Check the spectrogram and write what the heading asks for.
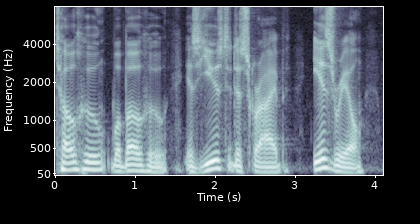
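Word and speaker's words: tohu wobohu (תֹהוּ וָבֹהוּ): I'm not pronouncing it right. We'll come back next week with the correct pronounce. It's like tohu wobohu. There we go. – That's right. – That's the Hebrew. Tohu wobohu. So that's how you say it.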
